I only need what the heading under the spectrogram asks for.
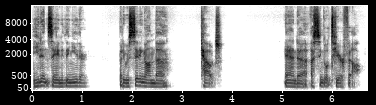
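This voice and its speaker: A man's voice: on the low side, little pitch movement, moderate pace, fairly bright tone. A man sharing an earnest personal faith story in an interview, acting out the dialogue as he tells it.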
